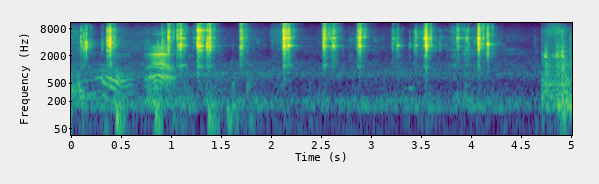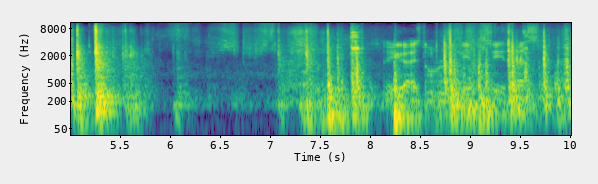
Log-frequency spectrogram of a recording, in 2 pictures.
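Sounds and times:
metallic clicks of hand tools: 0:00.0 - 0:04.3
rough metal clatter: 0:00.0 - 0:06.2.

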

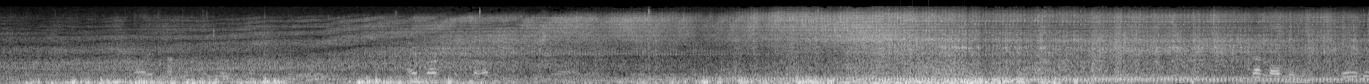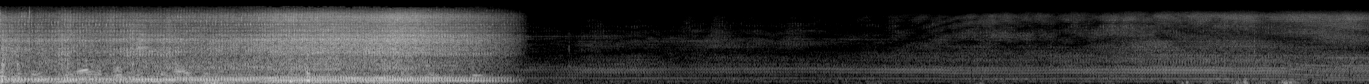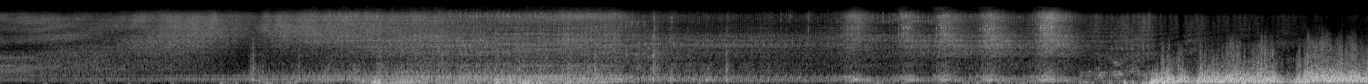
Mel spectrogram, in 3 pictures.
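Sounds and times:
model airplane engine: 0:00.0 - 0:41.0.

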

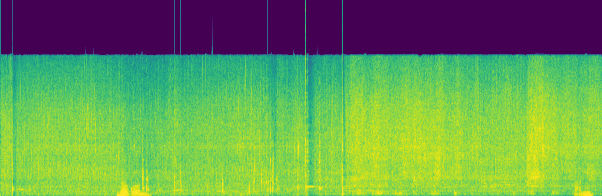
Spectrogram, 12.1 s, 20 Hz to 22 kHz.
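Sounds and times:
food sizzling in oil: 0:00.0 - 0:12.0
metal spatula scraping pan: 0:05.0 - 0:12.0.

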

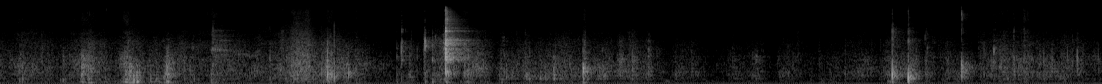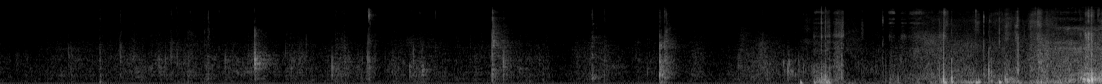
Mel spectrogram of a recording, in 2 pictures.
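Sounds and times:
webbing rustling: 0:09.4 - 0:22.0.

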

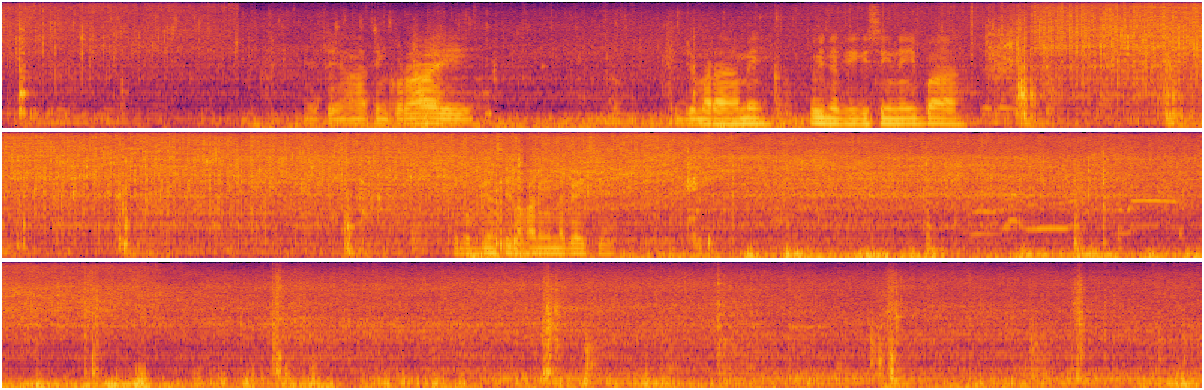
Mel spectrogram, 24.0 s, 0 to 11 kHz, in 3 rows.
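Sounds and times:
food sizzling in a pot: 0:00.0 - 0:04.2, 0:05.5 - 0:24.0
low rumble: 0:01.4 - 0:07.2, 0:11.0 - 0:24.0.

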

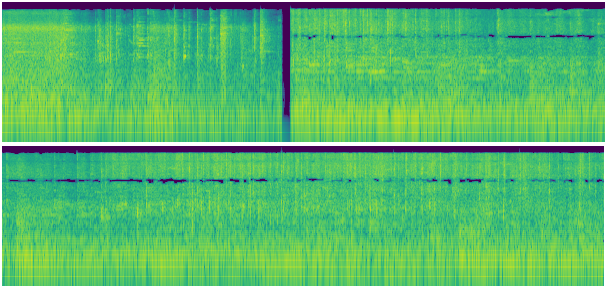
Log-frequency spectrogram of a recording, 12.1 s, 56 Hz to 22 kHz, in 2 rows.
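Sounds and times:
shredder grinding metal: 0:02.9 - 0:12.0.

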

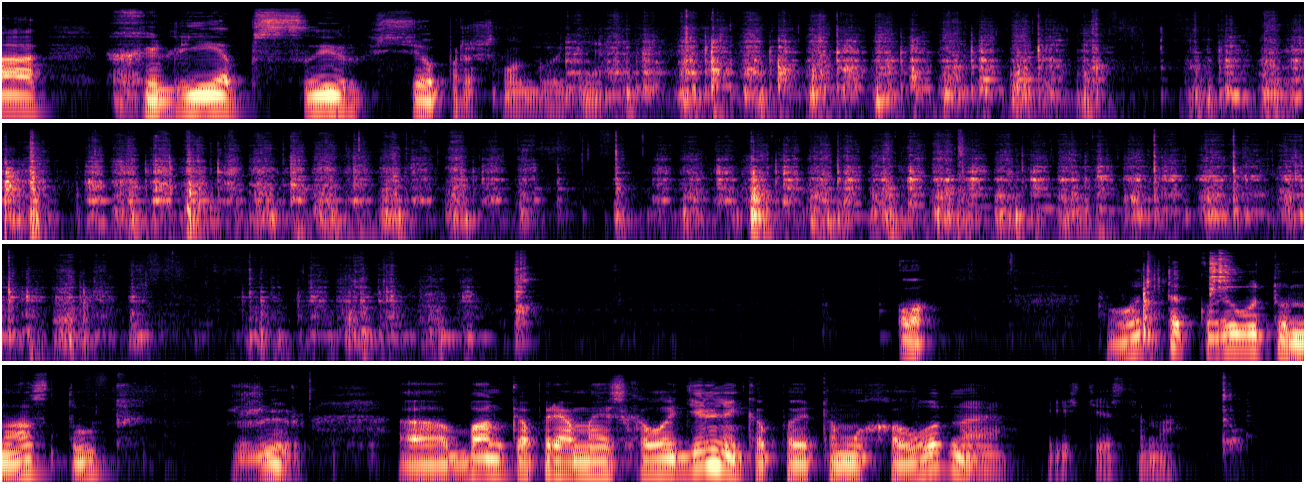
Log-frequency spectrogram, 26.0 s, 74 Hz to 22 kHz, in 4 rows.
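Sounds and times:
can opener rasping metal: 0:02.6 - 0:15.6.

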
